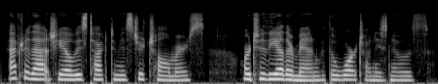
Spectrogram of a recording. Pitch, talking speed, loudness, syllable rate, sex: 220 Hz, 260 wpm, -17 LUFS, 6.3 syllables/s, female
